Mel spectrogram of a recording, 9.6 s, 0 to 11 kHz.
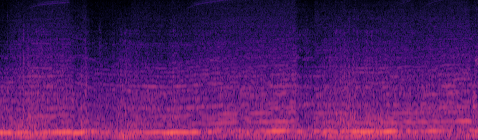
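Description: A Group 4 race car in Gran Turismo 7 revs hard and close. The engine note climbs and drops through gear changes, with brief lifts and a faint tyre squeal.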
